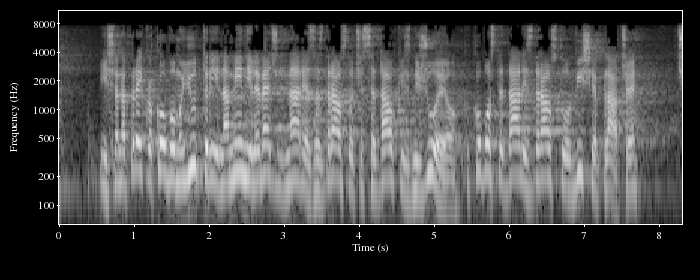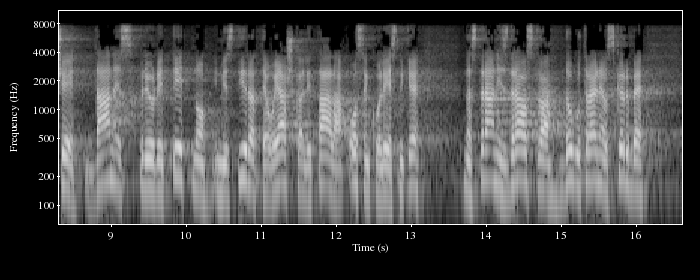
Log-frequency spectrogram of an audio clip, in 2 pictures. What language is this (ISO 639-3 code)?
slv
